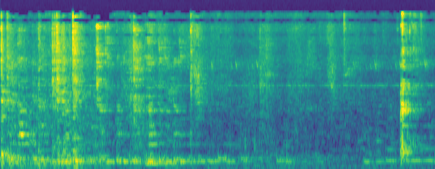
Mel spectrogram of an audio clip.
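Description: Indistinct voices of people talking, with a few light clicks in the first second and a half.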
